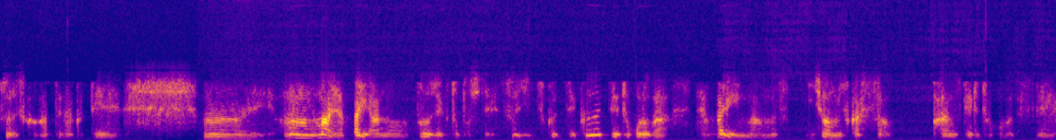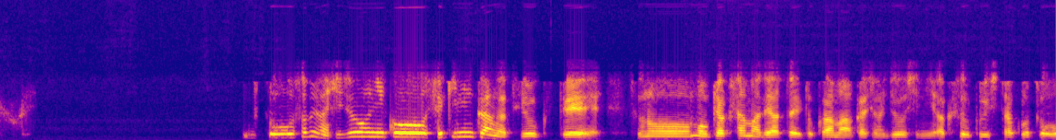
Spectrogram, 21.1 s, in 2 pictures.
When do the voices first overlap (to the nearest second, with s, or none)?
none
